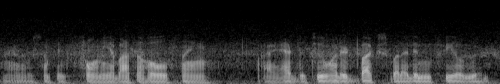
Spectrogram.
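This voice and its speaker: Very deep-voiced, deadpan hardboiled fixer. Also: male voice, brisk, vocal fry. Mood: wry, world-weary. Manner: deadpan, sardonic, terse. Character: tough, cynical male waterfront fixer, wisecracking narrator. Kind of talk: 1940s hardboiled radio drama narration. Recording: noisy vintage 1940s radio broadcast.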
